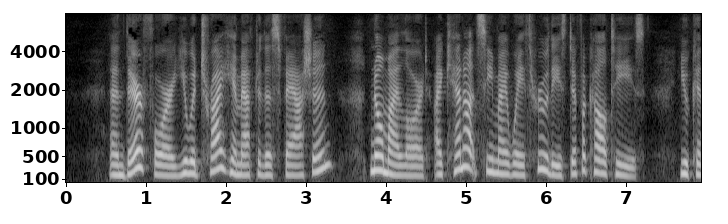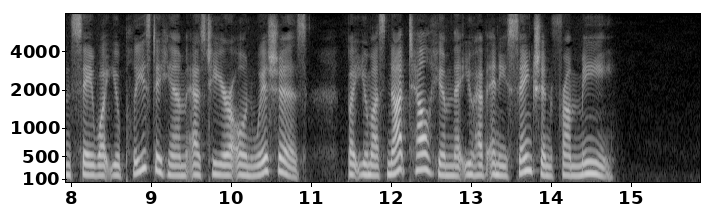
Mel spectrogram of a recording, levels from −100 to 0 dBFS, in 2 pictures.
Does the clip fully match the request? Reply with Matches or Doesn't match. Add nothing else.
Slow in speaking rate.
Doesn't match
